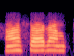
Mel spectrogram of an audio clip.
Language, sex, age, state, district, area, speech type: Hindi, female, 45-60, Uttar Pradesh, Chandauli, urban, conversation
